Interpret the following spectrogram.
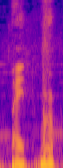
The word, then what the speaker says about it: Paidwork: Tahapan pertama ketikkan nama website-nya nama website-nya yaitu pidwork tulisannya seperti ini setelah sudah tertulis seperti ini ejaannya yaitu p a i d w o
